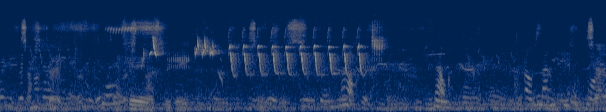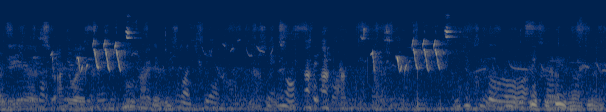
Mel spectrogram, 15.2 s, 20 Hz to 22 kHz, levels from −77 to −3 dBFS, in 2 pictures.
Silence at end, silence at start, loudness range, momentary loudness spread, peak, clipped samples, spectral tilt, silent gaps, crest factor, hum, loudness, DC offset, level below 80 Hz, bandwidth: 0 s; 0 s; 10 LU; 16 LU; -18 dBFS; under 0.1%; -1.5 dB/octave; none; 24 dB; none; -39 LUFS; under 0.1%; -74 dBFS; over 20 kHz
